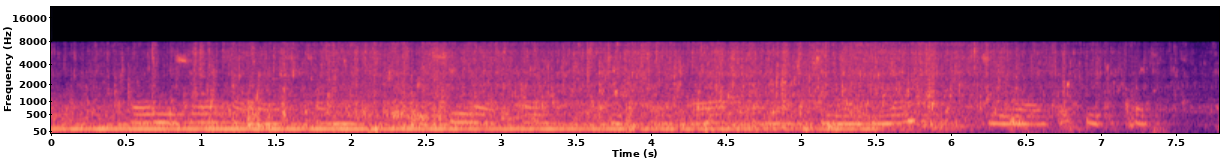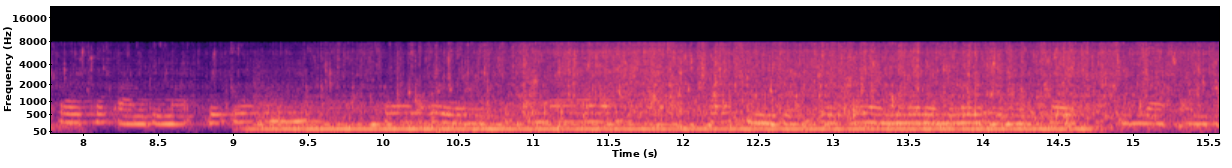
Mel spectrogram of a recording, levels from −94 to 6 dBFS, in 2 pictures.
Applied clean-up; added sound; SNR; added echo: none; Engine; -4 dB; reverberation time 0.8 s.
